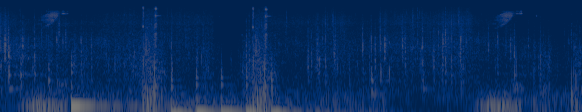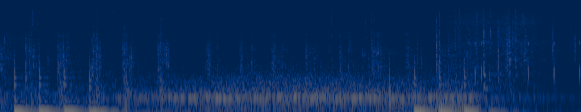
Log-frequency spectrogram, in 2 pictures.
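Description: A tool strikes the ground with heavy, dull thuds.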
